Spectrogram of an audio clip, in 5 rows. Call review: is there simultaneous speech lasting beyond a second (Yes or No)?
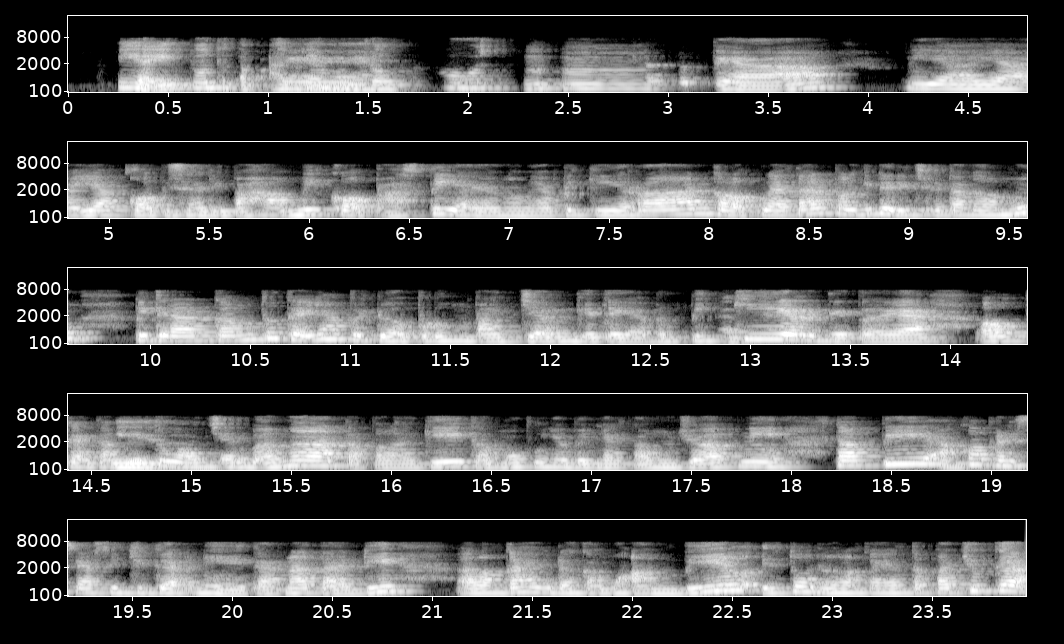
No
